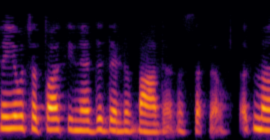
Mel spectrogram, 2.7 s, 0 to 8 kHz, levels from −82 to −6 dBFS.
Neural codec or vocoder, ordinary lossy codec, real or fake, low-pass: codec, 16 kHz, 0.7 kbps, FocalCodec; MP3, 24 kbps; fake; 7.2 kHz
